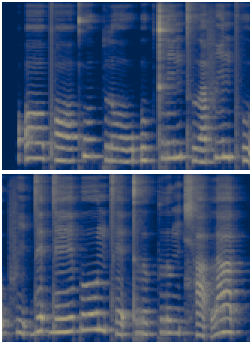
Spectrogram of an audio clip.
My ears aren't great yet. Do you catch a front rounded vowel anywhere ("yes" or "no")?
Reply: no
